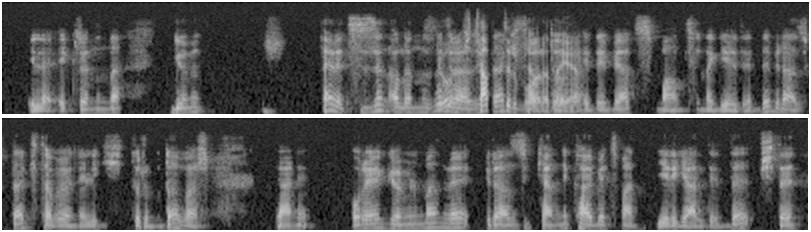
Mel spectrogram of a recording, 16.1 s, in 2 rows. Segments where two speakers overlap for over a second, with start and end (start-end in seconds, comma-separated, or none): 4.3-5.8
